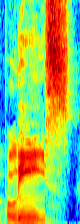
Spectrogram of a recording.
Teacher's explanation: Police et pas police, mais police. On a l'accent tonique, ici, c'est un I long.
